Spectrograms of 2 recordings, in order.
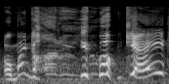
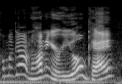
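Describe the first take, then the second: First: High-pitched question broken by laughter; burst out laughing. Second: Mildly worried mom, retold; a little concerned. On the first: Retold or imitated. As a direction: imitate cracking up while asking. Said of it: "I burst out laughing". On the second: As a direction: gently check on your child. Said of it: "I was a little concerned".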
